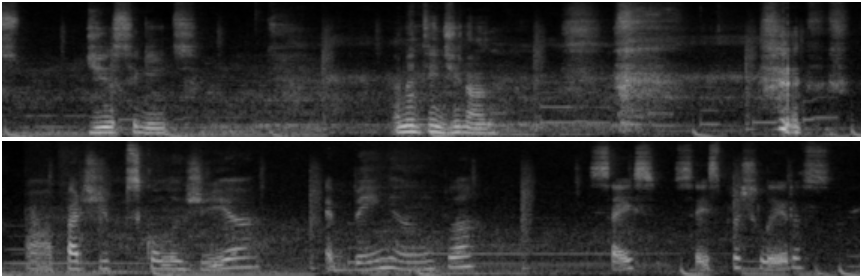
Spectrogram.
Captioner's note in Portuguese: risadas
